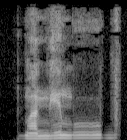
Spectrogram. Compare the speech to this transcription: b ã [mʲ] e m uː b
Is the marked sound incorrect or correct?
correct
